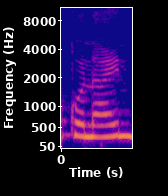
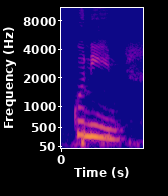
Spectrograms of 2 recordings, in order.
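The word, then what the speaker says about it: quinine: ठीक है, उसको कुछ लोग आपको कोनाइन बोलते दिखेंगे, पर आपका इसका सही प्रोनाउंसिएशन क्या है? कुनीन। मलेरिया की मेडिसिन बनती है इससे, और इसको अभी हम लोगों ने कोरोना के टाइम में भी थोड़ा सा यूज़ किया है ना। कुनीन, कुछ उसको कोनाइन बोलेंगे, पर एग्जैक्ट जो उसका प्रोनाउंसिएशन है वो है कुनीन।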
